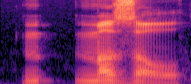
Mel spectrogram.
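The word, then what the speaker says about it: Mousehole: There's a place called Mouse Holes, which I think is pronounced muzzle or something. Muzzles.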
